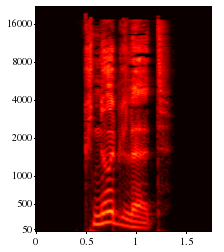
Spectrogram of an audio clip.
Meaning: second-person plural subjunctive I of knuddeln
- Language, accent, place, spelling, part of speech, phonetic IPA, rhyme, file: German, Germany, Berlin, knuddlet, verb, [ˈknʊdlət], -ʊdlət, De-knuddlet.ogg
